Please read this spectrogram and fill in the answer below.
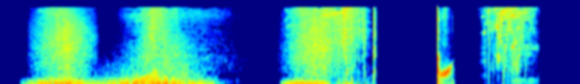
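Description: Logo-animation sound effects: noisy swells that rise and fade, then a short, sharp pop with a quick pitch dip about three and a quarter seconds in, and a brief shimmer just after.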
